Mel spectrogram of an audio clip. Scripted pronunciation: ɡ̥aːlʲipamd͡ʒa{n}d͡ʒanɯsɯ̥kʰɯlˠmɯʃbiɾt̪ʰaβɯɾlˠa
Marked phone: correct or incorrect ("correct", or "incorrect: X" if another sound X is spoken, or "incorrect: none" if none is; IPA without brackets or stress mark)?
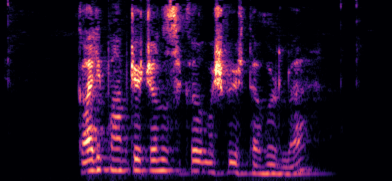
incorrect: none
